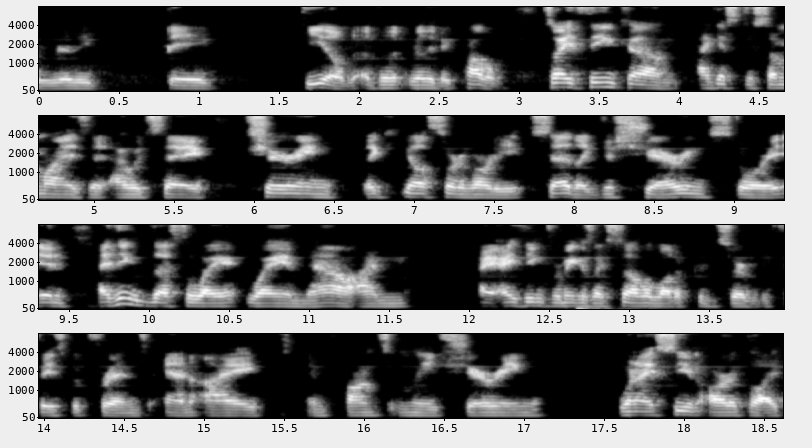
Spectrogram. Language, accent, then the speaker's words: English; Texas, United States; growing up in Texas, there are a lot of migrant workers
